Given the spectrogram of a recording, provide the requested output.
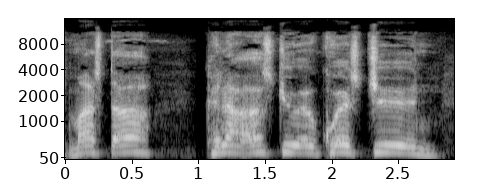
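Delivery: lightly voiced sly old man asking the policeman politely; grandfather asking. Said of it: "he says".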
